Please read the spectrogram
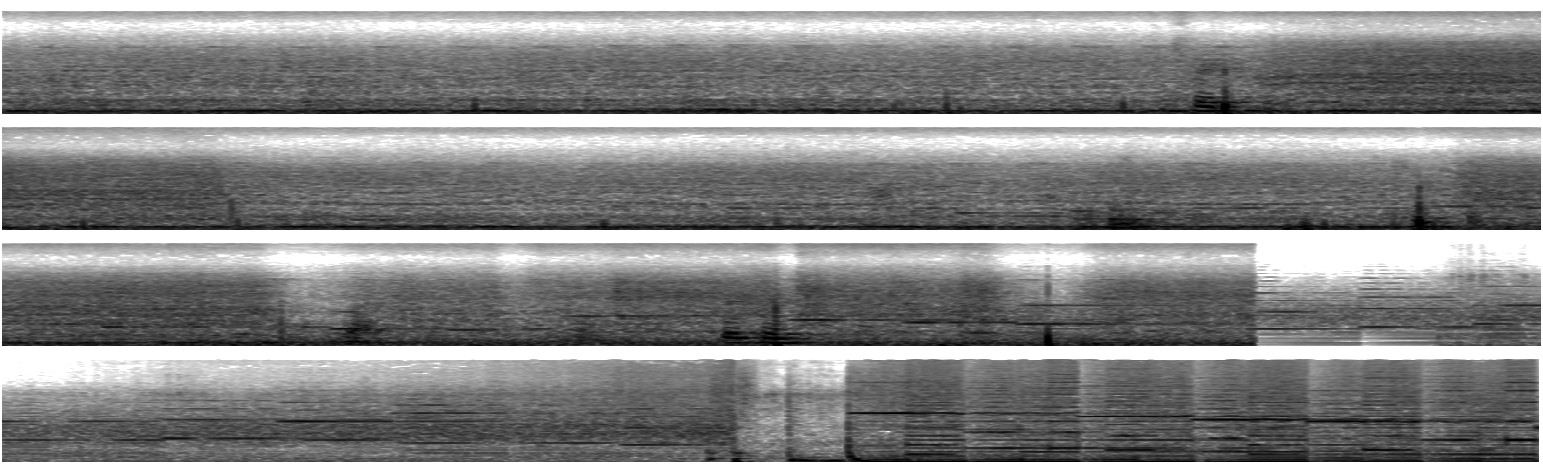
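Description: Small geared DC motors of a six-wheeled rocker-bogie robot car driving across a tiled floor: a steady whir with a few sharp knocks. About three-quarters of the way in it cuts off and electronic music comes in, louder near the end.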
